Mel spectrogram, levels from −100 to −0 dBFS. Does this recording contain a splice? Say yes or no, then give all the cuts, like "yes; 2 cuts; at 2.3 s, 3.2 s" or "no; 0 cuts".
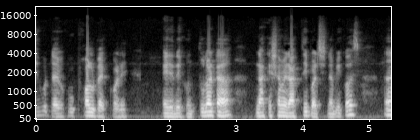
yes; 1 cut; at 1.7 s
